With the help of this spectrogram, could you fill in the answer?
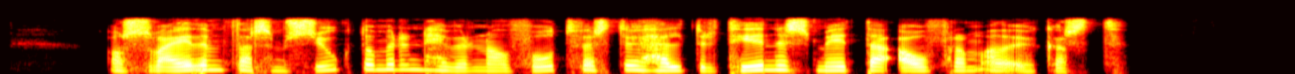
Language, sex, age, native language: Icelandic, female, 30-39, Icelandic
